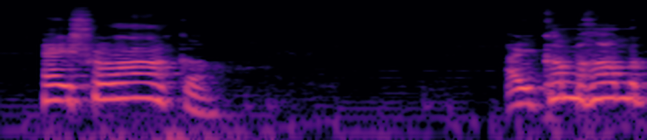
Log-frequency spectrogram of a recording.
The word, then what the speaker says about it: Sri Lanka: everyone's mike watson says syringas pronounce shri lanka sri lanka sri lanka thank you mike walters because i'm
